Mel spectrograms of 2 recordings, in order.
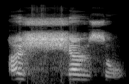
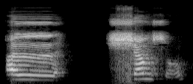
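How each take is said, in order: First: The 'l' merges into a doubled 'sh' sound. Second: The 'l' is pronounced separately before 'sh'. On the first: The speaker calls it right. "the lam gets added to the sheen, and you say" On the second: The speaker calls it wrong. "rather than saying al-shamsu"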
